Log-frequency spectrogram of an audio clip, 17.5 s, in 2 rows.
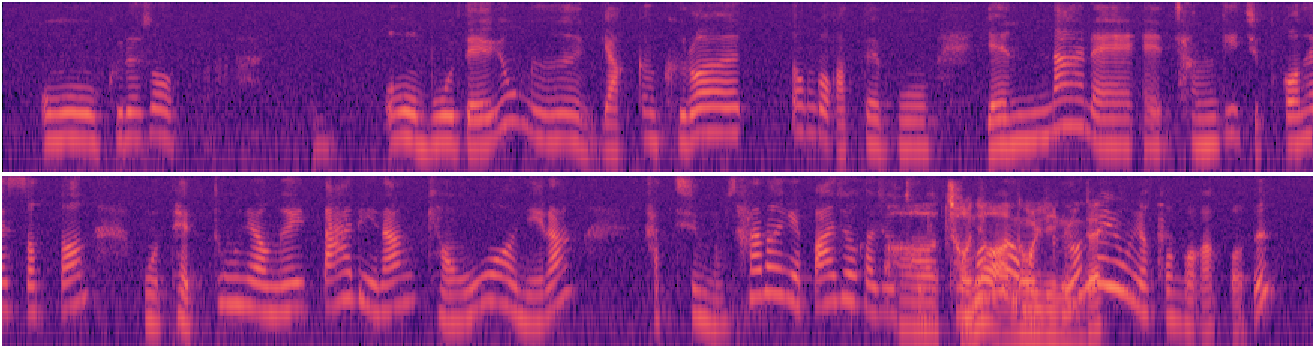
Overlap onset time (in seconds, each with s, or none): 14.6 s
